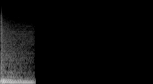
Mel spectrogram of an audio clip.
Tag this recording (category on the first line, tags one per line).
Instrument samples > Percussion
drum
drums
hit
one
percussion
shot
tom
